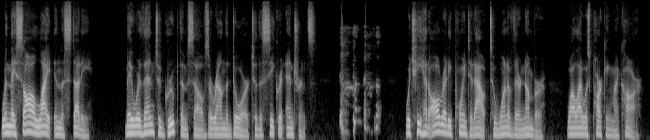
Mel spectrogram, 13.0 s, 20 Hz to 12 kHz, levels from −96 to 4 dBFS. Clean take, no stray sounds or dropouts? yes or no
no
